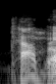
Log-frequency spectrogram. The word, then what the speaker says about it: tableau: How do you pronounce it? It's a weird T. T-A-B-L-E-A-U. – Oh, tableau.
